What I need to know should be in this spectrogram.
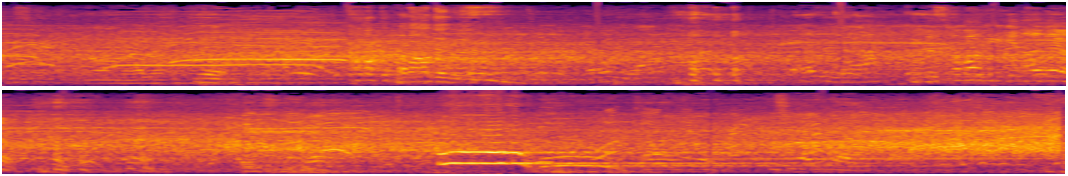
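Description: A large crowd screams and cheers loudly in a big echoing arena.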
